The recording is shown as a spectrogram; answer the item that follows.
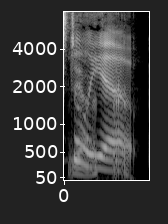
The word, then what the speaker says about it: D'Elia: Is that really how you say his name? I'm like questioning it. – Yeah, Chris D'Elia, I swear to God.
